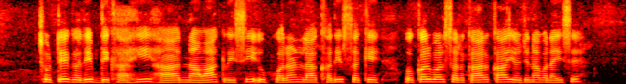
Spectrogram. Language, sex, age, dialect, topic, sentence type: Chhattisgarhi, female, 25-30, Eastern, agriculture, question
